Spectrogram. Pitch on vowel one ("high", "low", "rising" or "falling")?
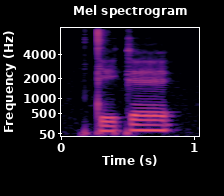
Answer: low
